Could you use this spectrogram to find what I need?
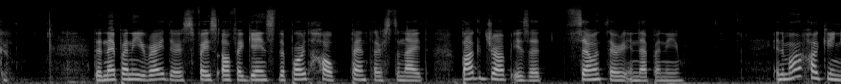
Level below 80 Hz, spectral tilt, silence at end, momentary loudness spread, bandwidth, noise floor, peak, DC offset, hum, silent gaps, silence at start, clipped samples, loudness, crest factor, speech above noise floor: -52 dBFS; -4.5 dB/octave; 0 s; 16 LU; 16.5 kHz; -52 dBFS; -14 dBFS; under 0.1%; none; none; 0 s; under 0.1%; -29 LUFS; 16 dB; 24 dB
